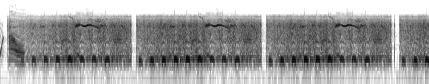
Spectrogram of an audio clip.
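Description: Owl calling: a rapid run of low hoots, about five a second, with a higher call that rises and falls once in each pass. The same short recording plays three times, with brief cut-outs between the passes.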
